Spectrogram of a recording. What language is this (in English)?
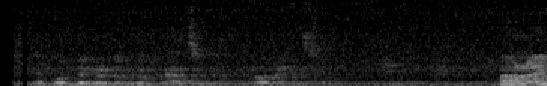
Czech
